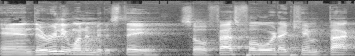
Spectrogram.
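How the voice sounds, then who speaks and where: A man in a Spanish accent at a moderate pace, with audible room echo and noticeable background noise. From Mexico. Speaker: military veteran and entrepreneur. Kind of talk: interview.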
